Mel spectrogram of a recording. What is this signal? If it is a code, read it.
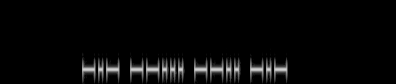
Morse code, heard as a keyed tone, about 31 wpm, 700 Hz. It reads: K7ZK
